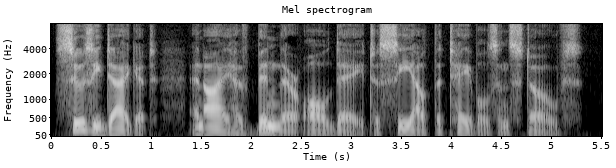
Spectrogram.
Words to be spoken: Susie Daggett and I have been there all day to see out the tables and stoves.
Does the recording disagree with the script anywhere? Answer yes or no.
no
